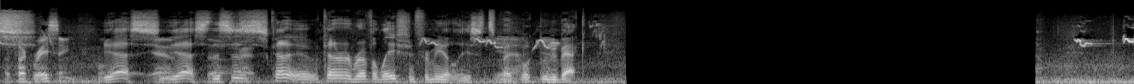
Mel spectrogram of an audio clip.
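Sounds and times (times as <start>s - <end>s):
steady low outdoor rumble: 0.0s - 6.3s
speech: 0.2s - 6.1s
bird singing high whistled phrases: 3.9s - 6.3s, 10.7s - 11.3s.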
